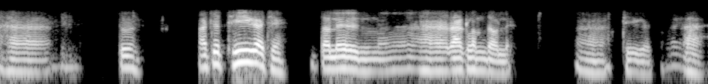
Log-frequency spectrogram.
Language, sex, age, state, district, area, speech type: Bengali, male, 18-30, West Bengal, Kolkata, urban, conversation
